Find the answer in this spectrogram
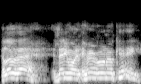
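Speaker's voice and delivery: very high shout, calling out into the distance. Playing a character calling toward where the horse came from: yelling out in character. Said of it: "and I'll yell out".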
